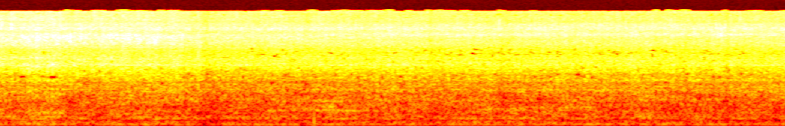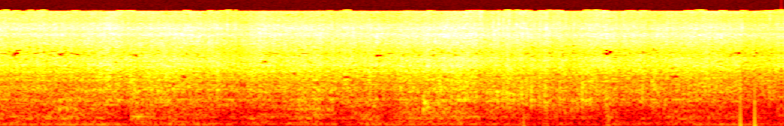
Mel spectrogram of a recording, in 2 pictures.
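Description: Boiled bottle gourd greens (lau shak) sizzling steadily in hot oil with browned garlic and onion in a nonstick pan as they are stirred with a spatula; the sizzle is a little louder in the first second or so, just after the greens go in.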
